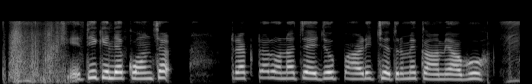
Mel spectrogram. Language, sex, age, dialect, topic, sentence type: Hindi, female, 25-30, Garhwali, agriculture, question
